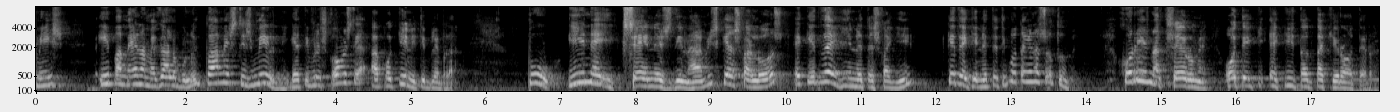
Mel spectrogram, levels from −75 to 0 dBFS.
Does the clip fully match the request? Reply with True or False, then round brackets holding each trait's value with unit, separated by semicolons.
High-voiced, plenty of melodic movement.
True (220 Hz; 6.5 semitones)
